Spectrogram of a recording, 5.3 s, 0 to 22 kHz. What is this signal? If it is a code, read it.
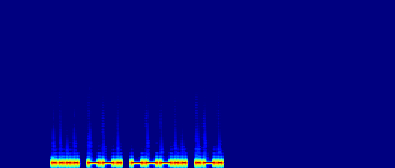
Morse code, heard as a keyed tone, about 25 wpm, 700 Hz. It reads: HG8R
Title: DXCC-100 Call Signs - 4 Characters - Repeated 3x - 25wpm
